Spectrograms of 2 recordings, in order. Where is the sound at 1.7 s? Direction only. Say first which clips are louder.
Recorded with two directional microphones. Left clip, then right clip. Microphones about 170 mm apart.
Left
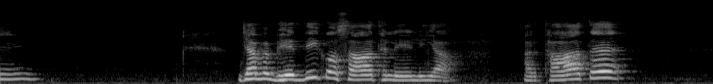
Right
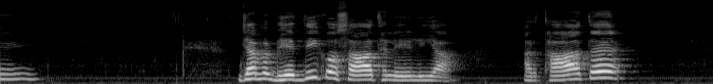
Right 3 dB; 45° right (ahead or behind).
